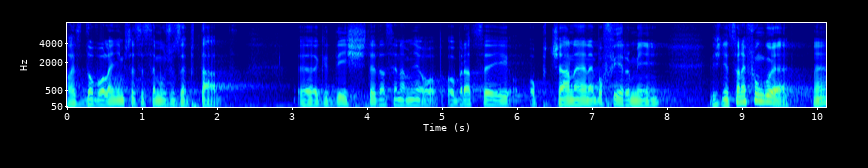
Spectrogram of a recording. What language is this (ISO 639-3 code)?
ces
